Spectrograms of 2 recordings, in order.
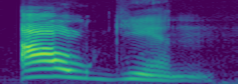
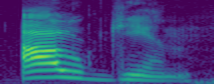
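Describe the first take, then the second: No difference in how they are said.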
